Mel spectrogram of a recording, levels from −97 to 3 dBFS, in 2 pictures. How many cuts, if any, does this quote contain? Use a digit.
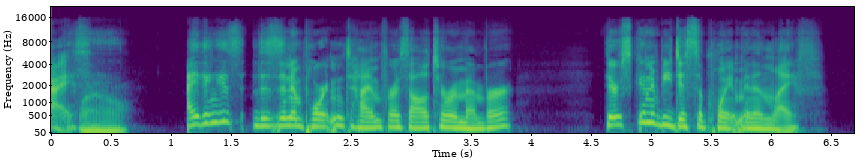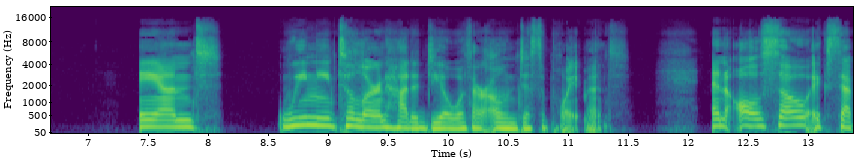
0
